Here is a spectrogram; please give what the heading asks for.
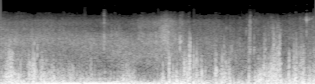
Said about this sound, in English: I know it's a little windy up here, or a lot windy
